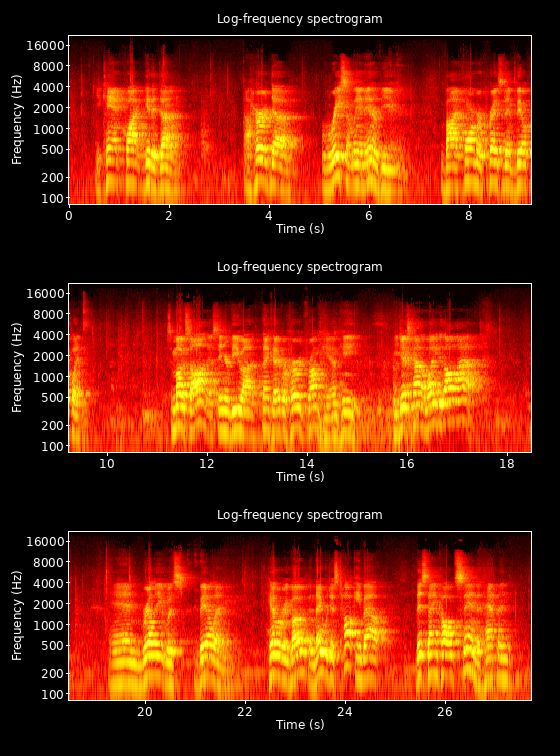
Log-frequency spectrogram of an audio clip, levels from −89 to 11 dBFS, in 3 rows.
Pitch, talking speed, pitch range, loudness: 165 Hz, 125 wpm, 145-180 Hz, -13 LUFS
